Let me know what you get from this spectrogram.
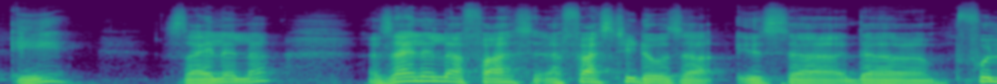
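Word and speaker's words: Xylella: and the bacteria which is called xyleda that is spelled as x y l e l l a zailella fastidosa is the full name of the bacteria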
